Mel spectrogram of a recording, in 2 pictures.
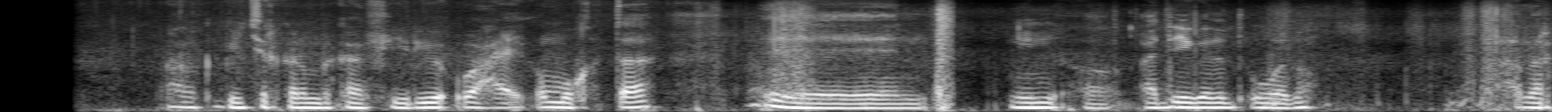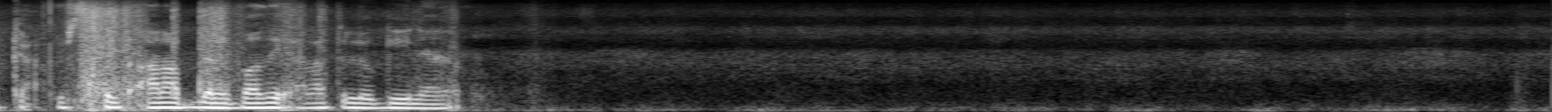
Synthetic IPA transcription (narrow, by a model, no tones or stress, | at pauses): hɐlkʰɐbiːt͡ʃɐrkʰɐnɐmɐrkʰaːnfiːɾɪjɔwɑħɑɪ̰kʰɐmuːqɑ̥t̪ʰa | ɛnːɪnɔːʔɐðɛːɣɐd̪ɐd̪ʊwɑðɔ | mɐrkʰɐmsd̪ɐd̪ɐ̰laːb̚d̪ɐlbɐðɛjʔɐlaːt̪ʰlɔːɡɛjnaː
